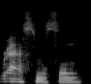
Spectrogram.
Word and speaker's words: Rasmussen: Rasmussen. It's got the U, but it's pronounced with the A.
